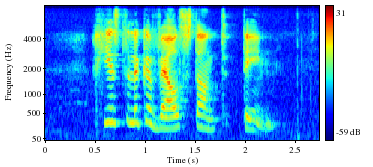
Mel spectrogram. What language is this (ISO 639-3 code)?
afr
